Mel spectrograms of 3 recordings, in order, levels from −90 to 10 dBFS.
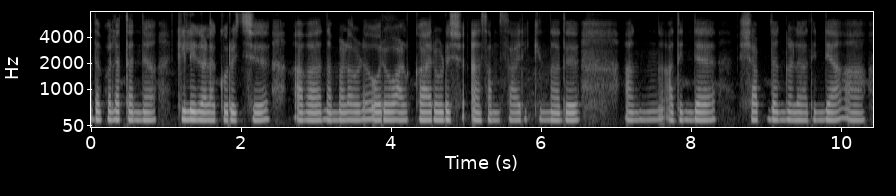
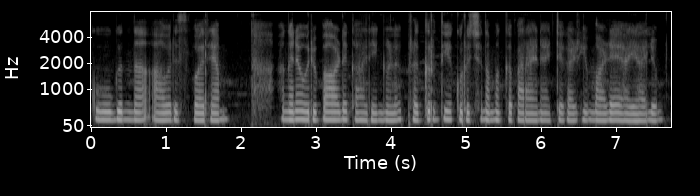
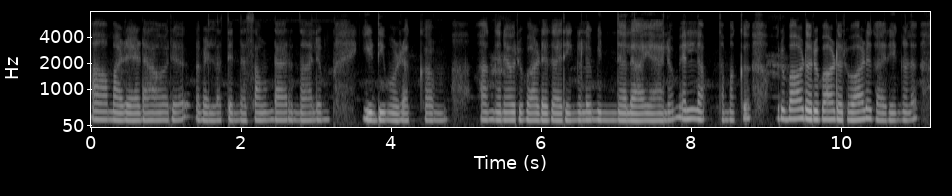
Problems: low volume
